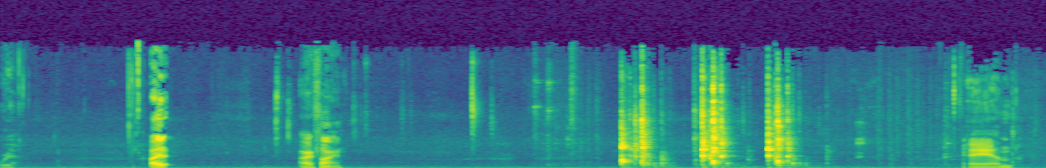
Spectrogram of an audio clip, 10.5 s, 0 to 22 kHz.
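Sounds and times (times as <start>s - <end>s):
speech: 1.5s - 1.8s, 3.0s - 3.5s, 9.7s - 10.2s
three ten-sided dice rattling across a hard surface: 6.2s - 8.1s.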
